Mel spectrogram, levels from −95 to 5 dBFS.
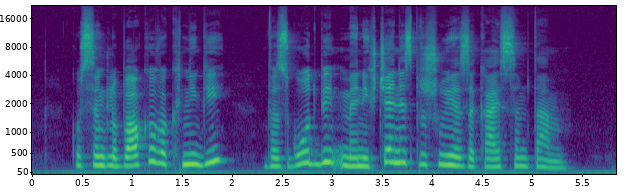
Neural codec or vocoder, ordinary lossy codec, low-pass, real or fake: none; none; none; real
